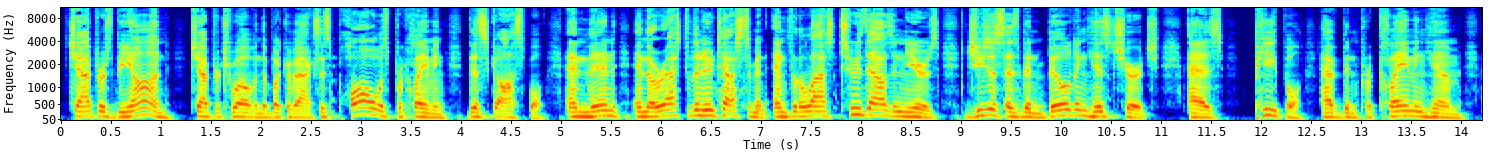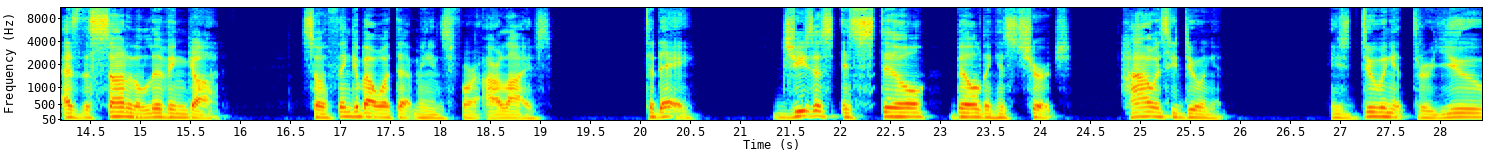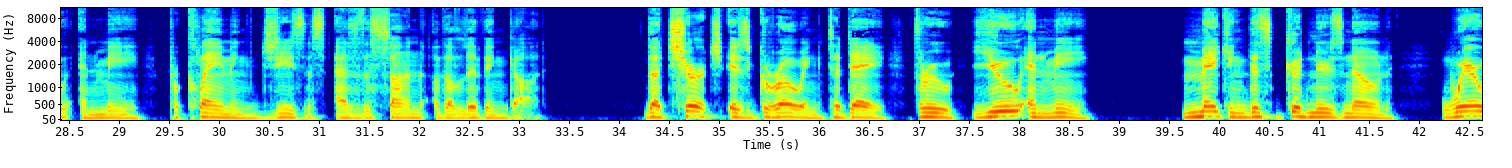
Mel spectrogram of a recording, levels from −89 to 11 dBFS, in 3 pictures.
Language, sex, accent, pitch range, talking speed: English, male, American, 100-135 Hz, 140 wpm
